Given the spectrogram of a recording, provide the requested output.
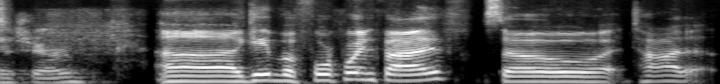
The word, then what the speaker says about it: Inisherin: That's how it's pronounced. Inisherin.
